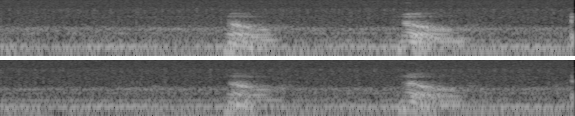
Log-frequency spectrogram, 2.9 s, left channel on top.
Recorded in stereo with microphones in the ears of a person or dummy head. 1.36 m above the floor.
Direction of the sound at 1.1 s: 80° left.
